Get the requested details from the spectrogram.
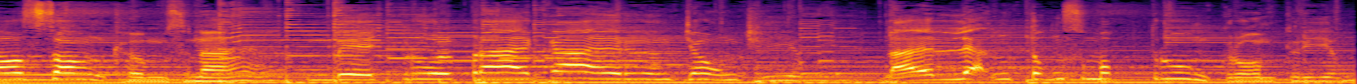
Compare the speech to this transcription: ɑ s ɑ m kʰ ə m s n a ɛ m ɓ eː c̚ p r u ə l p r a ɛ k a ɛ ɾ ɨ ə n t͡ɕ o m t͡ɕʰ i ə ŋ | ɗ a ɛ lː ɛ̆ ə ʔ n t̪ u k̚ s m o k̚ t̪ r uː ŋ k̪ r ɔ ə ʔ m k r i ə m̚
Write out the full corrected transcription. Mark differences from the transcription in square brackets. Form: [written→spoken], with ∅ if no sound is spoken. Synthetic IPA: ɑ s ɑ [m→ŋ] kʰ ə m s n a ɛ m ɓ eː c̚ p r u ə l p r a ɛ k a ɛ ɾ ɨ ə [n→ŋ] t͡ɕ o [m→ŋ] t͡ɕʰ i ə [ŋ→m] | ɗ a ɛ lː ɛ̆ ə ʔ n t̪ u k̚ s m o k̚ t̪ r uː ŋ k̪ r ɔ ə [ʔ→∅] m k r i ə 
